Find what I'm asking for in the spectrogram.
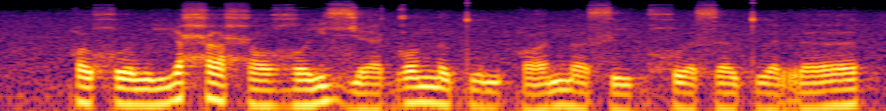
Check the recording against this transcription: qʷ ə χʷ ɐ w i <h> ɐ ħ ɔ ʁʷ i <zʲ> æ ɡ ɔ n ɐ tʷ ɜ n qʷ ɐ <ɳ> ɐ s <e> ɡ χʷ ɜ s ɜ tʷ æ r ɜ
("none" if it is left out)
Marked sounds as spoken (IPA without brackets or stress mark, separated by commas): ħ, zʲ, n, i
